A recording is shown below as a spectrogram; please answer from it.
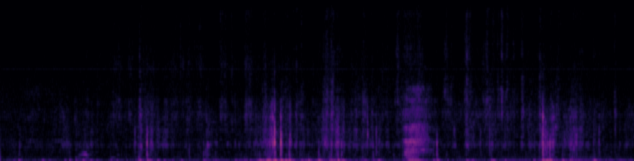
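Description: Santa Cruz Nomad full-suspension mountain bike descending singletrack: tyres rolling over a steady low rumble, with irregular knocks and rattles from the bike as it rides over logs and roots. The loudest knocks come a little before and after three seconds in.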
